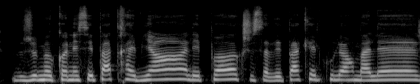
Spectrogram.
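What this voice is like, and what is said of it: Pretty foreign accent in French. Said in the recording (French): “Vous avez un accent, hein Vous êtes anglaise ... vous avez ce joli, ce joli accent.”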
